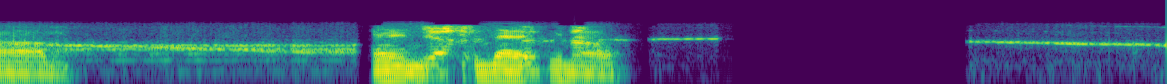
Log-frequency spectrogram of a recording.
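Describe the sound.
An ambulance siren wails outside in long steady tones, briefly interrupted by a burst of talking, then returns with a slowly falling pitch.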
